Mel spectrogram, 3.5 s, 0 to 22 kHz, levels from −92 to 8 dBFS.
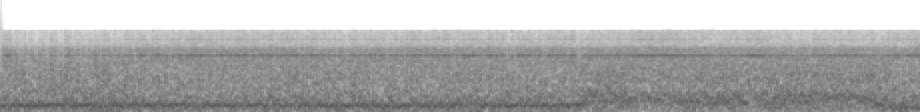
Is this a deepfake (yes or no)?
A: no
